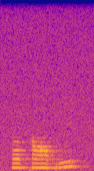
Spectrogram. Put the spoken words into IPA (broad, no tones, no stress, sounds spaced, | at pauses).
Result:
ʌ k ɑ b i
